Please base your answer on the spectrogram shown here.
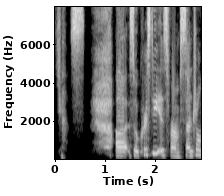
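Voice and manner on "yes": breathy whispered yes of delight; a secret little victory whisper. Retold or imitated. Meeting fun people, a whispered yes of delight.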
